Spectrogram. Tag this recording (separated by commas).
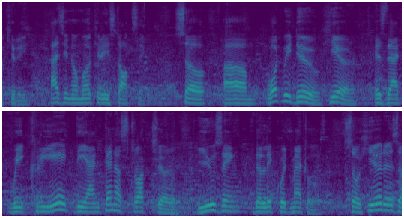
Speech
